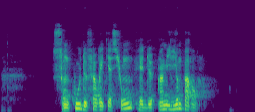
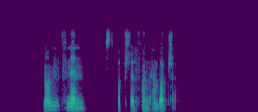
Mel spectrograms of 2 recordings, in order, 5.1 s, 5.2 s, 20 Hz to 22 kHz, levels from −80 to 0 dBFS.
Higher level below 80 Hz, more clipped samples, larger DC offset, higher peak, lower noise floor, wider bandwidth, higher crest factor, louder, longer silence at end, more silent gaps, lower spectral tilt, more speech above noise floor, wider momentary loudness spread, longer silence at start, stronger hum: first, -54 dBFS vs -78 dBFS; neither; neither; first, -2 dBFS vs -12 dBFS; second, -81 dBFS vs -87 dBFS; first, 9 kHz vs 8 kHz; second, 18 dB vs 26 dB; first, -16 LUFS vs -35 LUFS; second, 1.1 s vs 1.65 s; neither; first, -6.5 dB/octave vs -4 dB/octave; first, 65 dB vs 53 dB; second, 7 LU vs 10 LU; first, 1.1 s vs 0.85 s; neither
